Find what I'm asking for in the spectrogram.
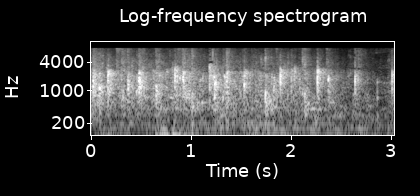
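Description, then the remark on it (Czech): A crowd applauding steadily for a few seconds to welcome a guest, a dense, crackling patter of many hands clapping at once, fairly soft, with no voices standing out. “Pojďme mu dát teplý potlesk.”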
